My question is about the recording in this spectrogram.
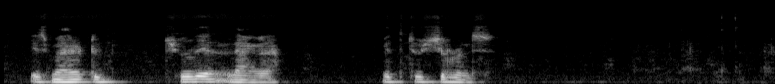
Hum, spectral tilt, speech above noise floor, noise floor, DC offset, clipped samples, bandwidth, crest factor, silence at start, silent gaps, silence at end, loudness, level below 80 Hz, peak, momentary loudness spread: none; -9 dB/octave; 47 dB; -62 dBFS; under 0.1%; under 0.1%; 6 kHz; 18 dB; 0.3 s; none; 2.85 s; -17 LUFS; -50 dBFS; -2 dBFS; 19 LU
